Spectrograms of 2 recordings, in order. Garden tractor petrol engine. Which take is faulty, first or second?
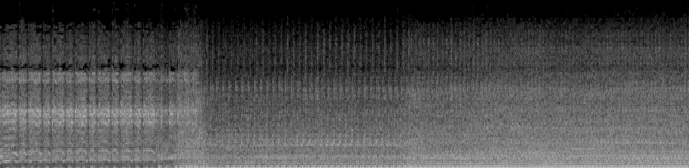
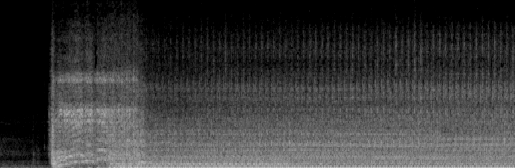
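second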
